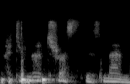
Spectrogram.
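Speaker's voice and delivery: voiced stage whisper. Voicing a character leaning in to a seatmate at a table: whispering.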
